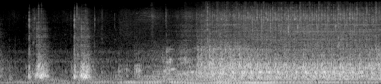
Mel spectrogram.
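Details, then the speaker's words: Brother PC15 home sewing machine, about 20 years old and unused about 10 years, after repair of the feed regulator, thread guide and stuck pattern mechanism: a couple of light clunks, then a smooth even whir at steady speed; stitching normally. "예, 보시는 바와 같이, 예, 정상적으로 박음질이 돼서 나오는 브라더 미싱의 PC15라는 기계."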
